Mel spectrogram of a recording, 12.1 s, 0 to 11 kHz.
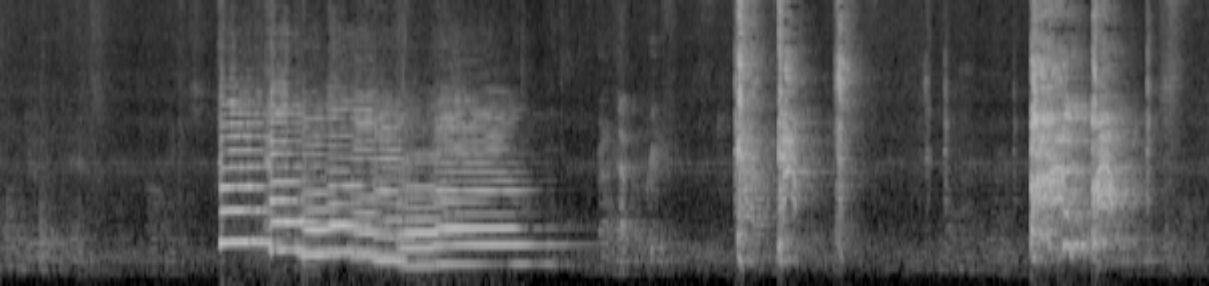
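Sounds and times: person coughing: 7.3s - 8.6s, 10.3s - 11.5s
throat-clearing: 7.3s - 8.7s, 10.3s - 11.6s.

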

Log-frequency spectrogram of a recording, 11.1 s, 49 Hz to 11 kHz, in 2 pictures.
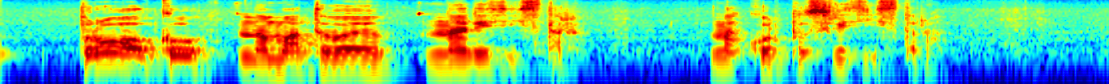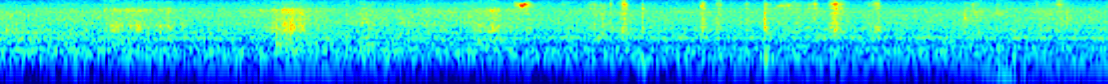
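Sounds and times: low steady hum: 0.0s - 11.0s
wire scratching and ticking: 2.3s - 3.4s, 6.0s - 10.0s.

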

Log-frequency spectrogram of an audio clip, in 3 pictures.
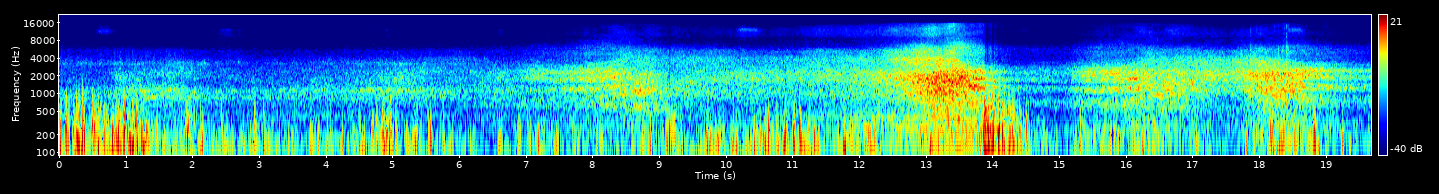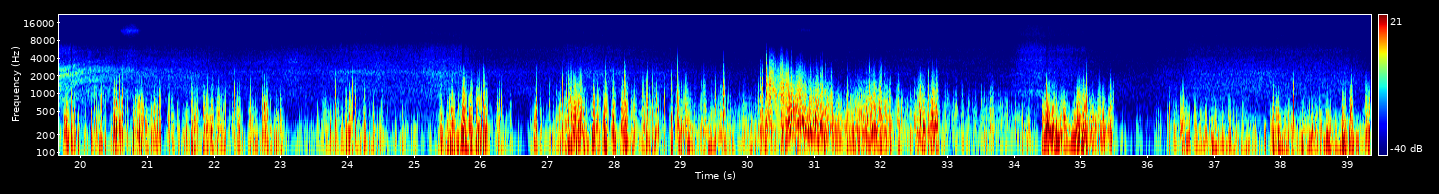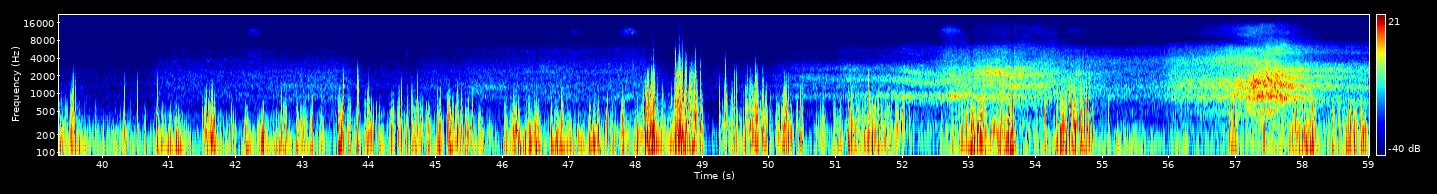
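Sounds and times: passing vehicle engine: 0.0s - 59.0s
wind buffeting microphone: 0.0s - 59.0s.

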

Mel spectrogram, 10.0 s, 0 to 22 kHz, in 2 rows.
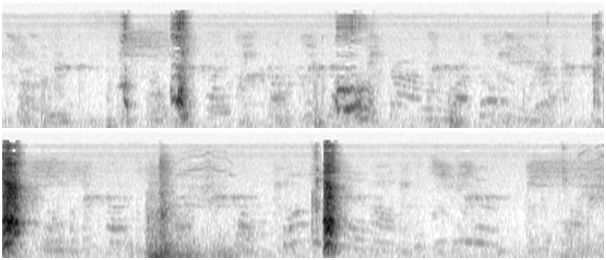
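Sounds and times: dog barking: 4.9s - 5.3s, 7.6s - 7.9s.

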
